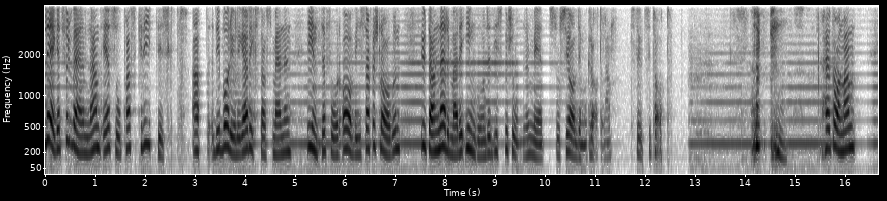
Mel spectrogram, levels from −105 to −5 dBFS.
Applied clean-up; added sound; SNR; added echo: neural mask model RNNoise.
